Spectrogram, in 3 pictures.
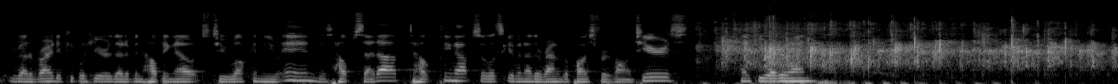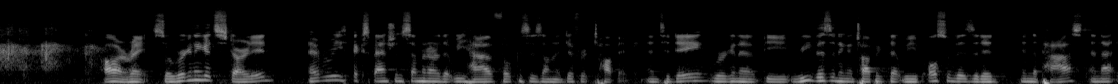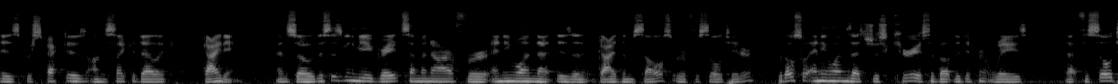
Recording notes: This is a special pre-recorded episode from one of our live Expansion Seminars in Vancouver.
